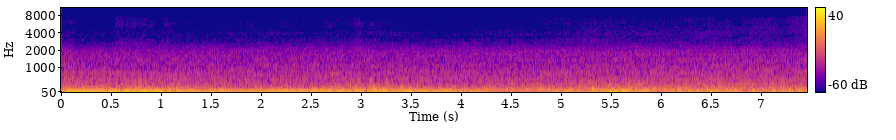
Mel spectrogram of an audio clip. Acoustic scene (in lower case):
car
